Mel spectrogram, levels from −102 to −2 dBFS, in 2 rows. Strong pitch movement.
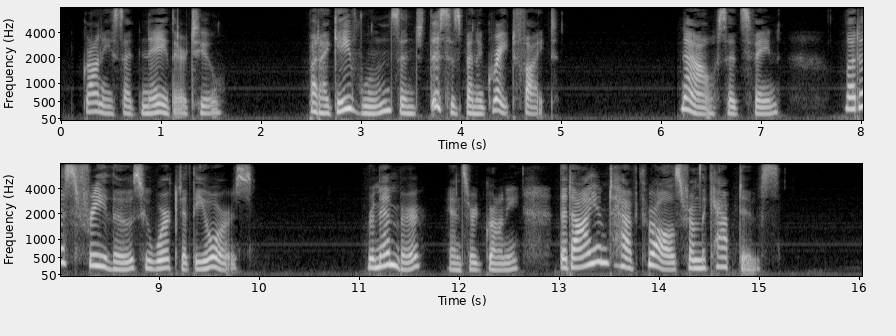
Yes: wide, 5.7 semitones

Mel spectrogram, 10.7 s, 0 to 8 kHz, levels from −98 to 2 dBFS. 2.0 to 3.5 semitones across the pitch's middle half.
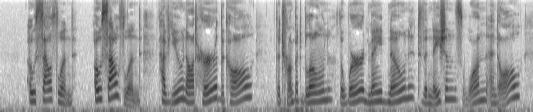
No: average, 4.7 semitones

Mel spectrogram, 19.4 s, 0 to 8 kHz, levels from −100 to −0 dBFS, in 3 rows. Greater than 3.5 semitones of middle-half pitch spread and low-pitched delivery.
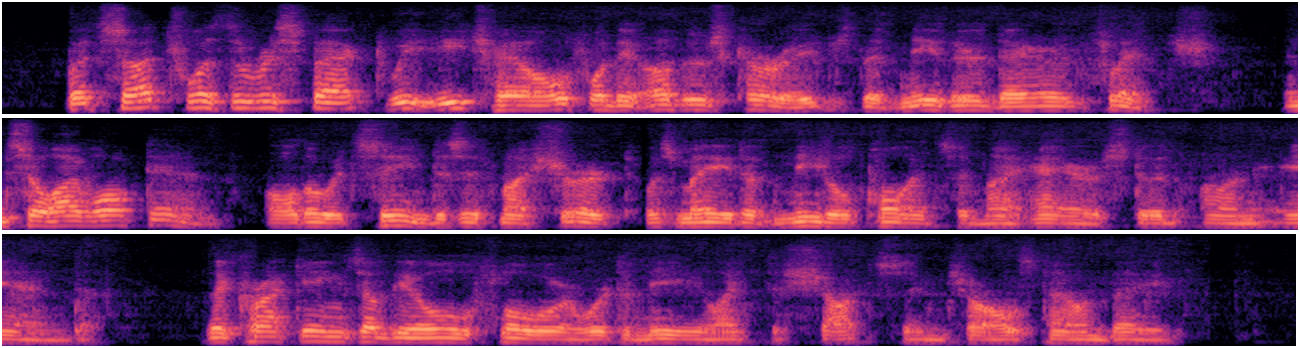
Yes: average, 4.3 semitones; low, 110 Hz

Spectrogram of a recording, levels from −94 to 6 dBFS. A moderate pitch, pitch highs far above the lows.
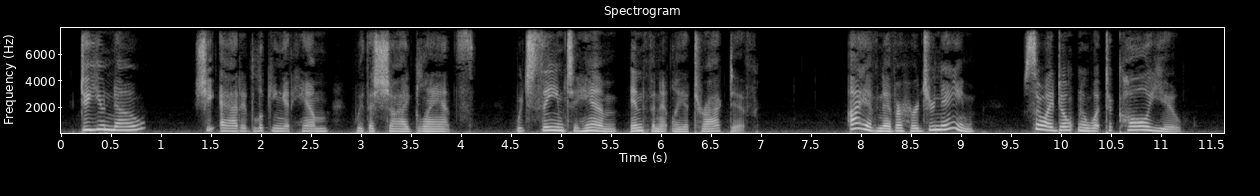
No: high, 210 Hz; wide, 5.7 semitones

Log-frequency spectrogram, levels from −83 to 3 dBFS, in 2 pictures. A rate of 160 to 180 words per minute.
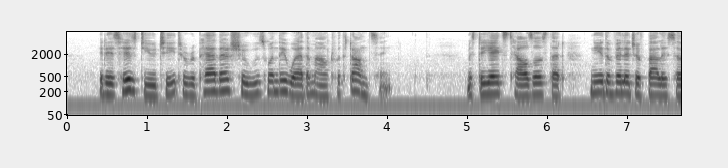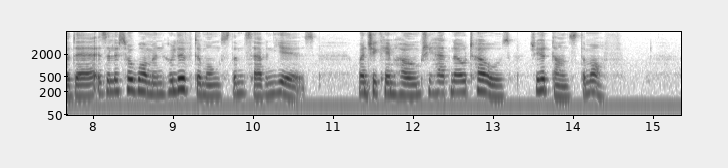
No: average, 190 wpm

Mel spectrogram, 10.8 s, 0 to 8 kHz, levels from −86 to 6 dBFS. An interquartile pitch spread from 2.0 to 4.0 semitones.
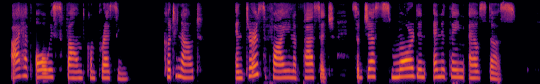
Yes: narrow, 2.6 semitones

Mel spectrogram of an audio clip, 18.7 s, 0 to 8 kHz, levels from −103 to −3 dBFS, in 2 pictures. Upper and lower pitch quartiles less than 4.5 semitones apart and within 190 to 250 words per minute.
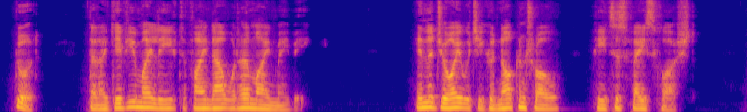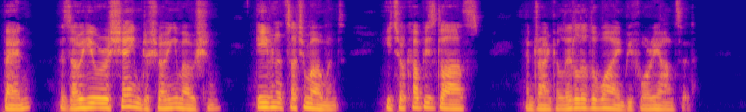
No: average, 3.5 semitones; average, 175 wpm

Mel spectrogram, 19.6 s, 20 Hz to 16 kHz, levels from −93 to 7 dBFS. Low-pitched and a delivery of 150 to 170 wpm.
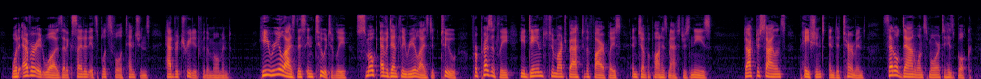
Yes: low, 120 Hz; average, 155 wpm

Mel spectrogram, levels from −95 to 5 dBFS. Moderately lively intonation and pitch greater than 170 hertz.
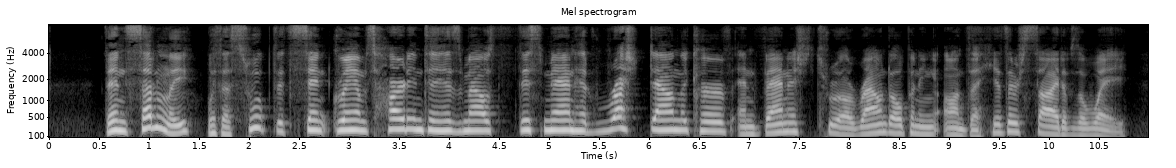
No: wide, 6.2 semitones; medium, 185 Hz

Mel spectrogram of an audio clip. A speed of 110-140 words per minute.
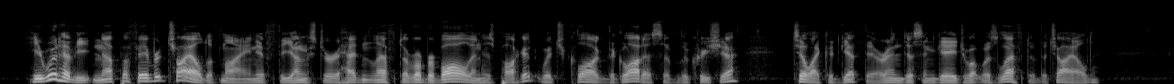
No: fast, 205 wpm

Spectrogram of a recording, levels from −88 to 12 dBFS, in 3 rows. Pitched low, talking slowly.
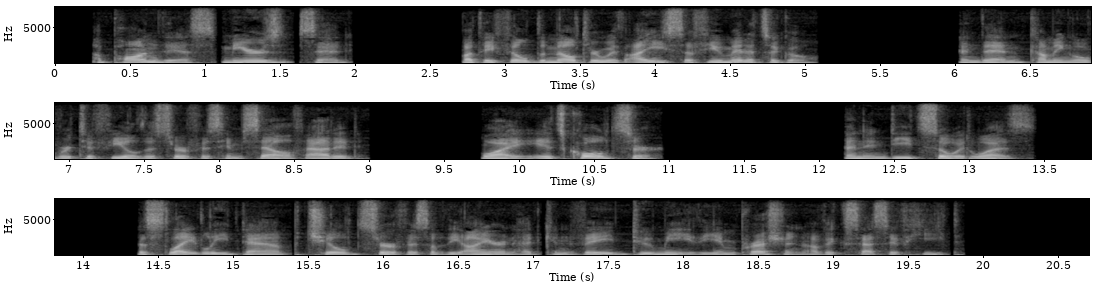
No: low, 125 Hz; average, 150 wpm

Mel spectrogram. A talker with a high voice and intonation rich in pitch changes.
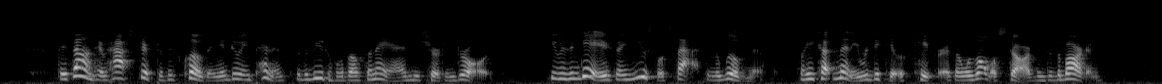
Yes: high, 245 Hz; wide, 6.6 semitones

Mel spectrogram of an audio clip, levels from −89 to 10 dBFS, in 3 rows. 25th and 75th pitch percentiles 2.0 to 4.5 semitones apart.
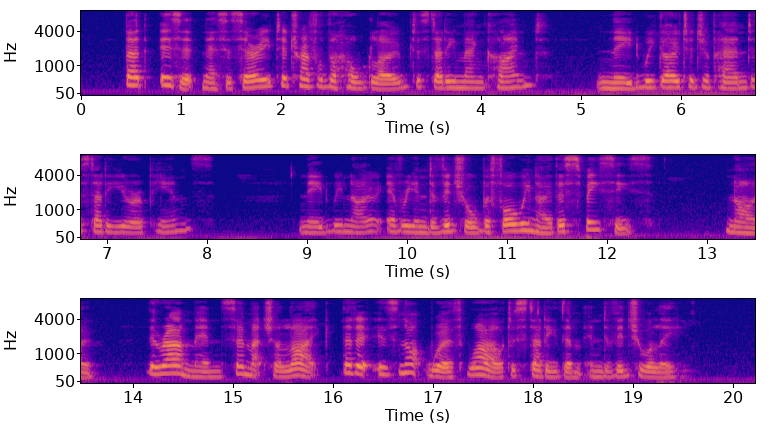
Yes: average, 3.6 semitones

